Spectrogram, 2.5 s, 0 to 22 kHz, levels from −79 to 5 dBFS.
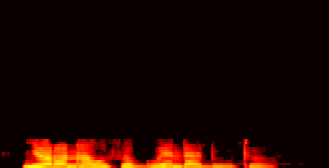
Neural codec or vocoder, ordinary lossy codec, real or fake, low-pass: none; none; real; 3.6 kHz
